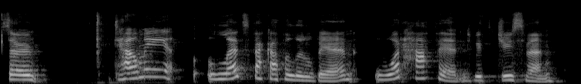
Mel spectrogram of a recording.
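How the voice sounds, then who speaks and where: Delivered at a fairly slow pace with long, frequent pauses, the speech shows very wide pitch swings. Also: woman, fairly high pitch for a woman. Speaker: podcast host and marketing agency CEO. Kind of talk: interview, host intro and outro. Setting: virtual call, remote guest.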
